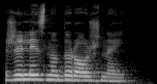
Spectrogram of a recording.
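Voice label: "железнодорожнӧй", Komi, female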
